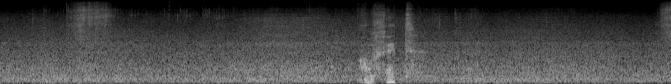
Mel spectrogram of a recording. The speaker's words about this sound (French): le ressac des vagues varie selon l'exposition des récifs, la vitesse du vent. Je suis tout proche du remous des vagues.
